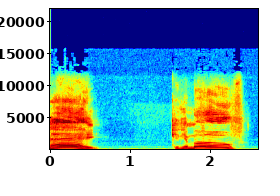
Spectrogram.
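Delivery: very high, very slow, drawn-out holler. Playing a character who leans out a car window, yelling. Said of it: "sticks his head out the window and yells".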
